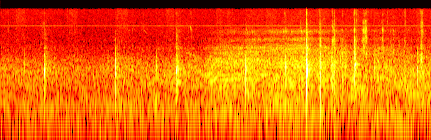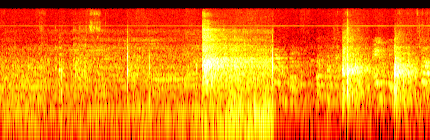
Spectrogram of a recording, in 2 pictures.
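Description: Tennis balls are struck with rackets in a steady rally.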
